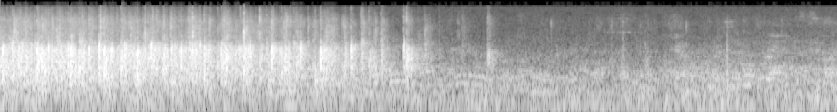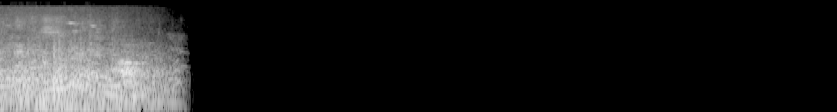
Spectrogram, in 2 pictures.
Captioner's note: applause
